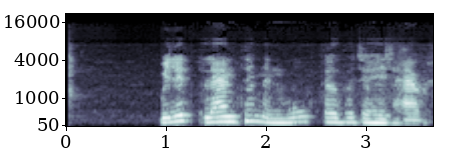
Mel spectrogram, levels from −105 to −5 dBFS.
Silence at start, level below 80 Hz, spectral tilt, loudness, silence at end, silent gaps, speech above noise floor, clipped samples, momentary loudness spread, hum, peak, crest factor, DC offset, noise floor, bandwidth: 0.05 s; -54 dBFS; -7.5 dB/octave; -16 LUFS; 0.05 s; none; 48 dB; under 0.1%; 7 LU; none; -2 dBFS; 16 dB; under 0.1%; -63 dBFS; 7.8 kHz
